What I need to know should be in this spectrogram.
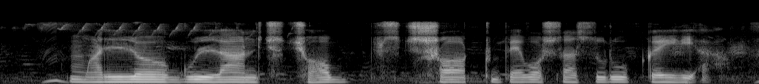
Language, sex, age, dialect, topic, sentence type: Bengali, male, 25-30, Jharkhandi, banking, statement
